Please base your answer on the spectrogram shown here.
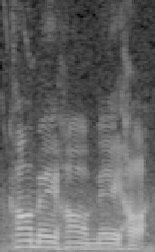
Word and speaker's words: Kamehameha: I don't know how exactly they pronounce them. But if I was to say this in Japanese, I would roughly say Kamehameha.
